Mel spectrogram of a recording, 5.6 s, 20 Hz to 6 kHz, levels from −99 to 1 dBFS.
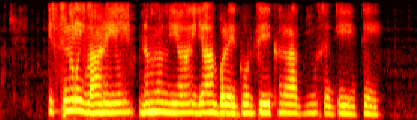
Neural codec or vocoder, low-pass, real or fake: codec, 24 kHz, 1.5 kbps, HILCodec; 5.4 kHz; fake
